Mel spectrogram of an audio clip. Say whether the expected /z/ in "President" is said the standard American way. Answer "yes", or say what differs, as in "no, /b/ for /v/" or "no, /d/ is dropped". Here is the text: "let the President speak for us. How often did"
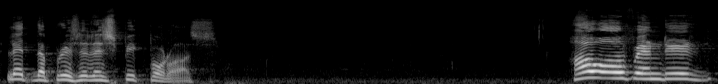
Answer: no, /s/ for /z/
